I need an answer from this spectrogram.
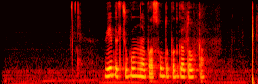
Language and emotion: Russian, neutral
